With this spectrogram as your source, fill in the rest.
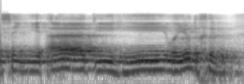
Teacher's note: دال ساکن پہ قلقلہ ہے، خا پر ہے، لام ساکن پہ اظہار ہے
